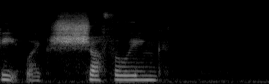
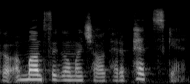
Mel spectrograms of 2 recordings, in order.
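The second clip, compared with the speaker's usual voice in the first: ordinary talk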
